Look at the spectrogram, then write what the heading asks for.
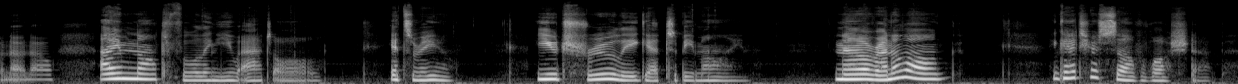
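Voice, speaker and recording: Casting: woman as regal demon princess for ASMR roleplay, possessive and seductive, unhurried medium-pitched delivery, very close dry sound. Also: a little mellow, dry recording. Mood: coaxing, possessive. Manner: slow, lingering, regal, doting endearments, often breaking into whispers. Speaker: audio roleplay performer. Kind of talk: ASMR roleplay acting, dramatic monologue.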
